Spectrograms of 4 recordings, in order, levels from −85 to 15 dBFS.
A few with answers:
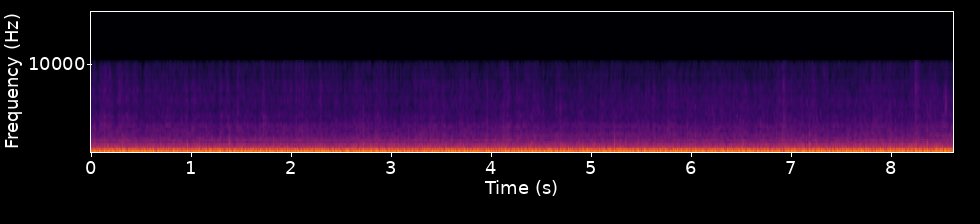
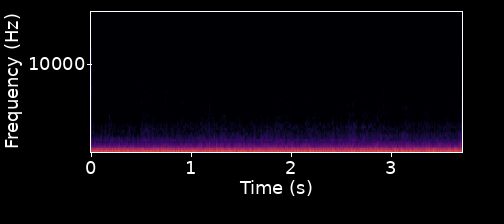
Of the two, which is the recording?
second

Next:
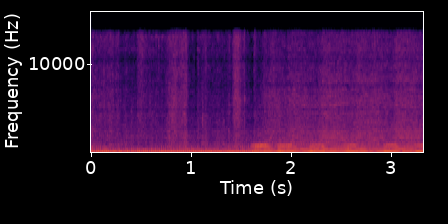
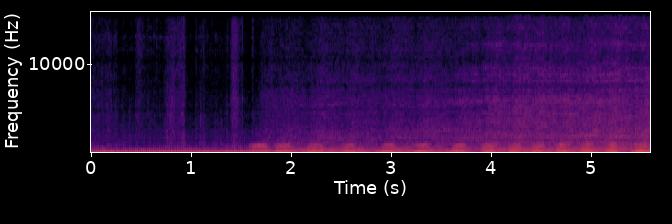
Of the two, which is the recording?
second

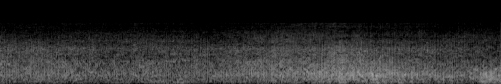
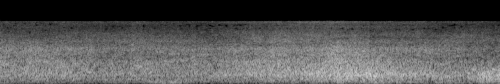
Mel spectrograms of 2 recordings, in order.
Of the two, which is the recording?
second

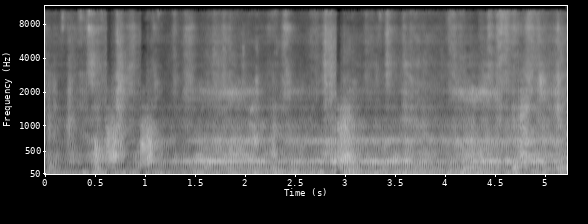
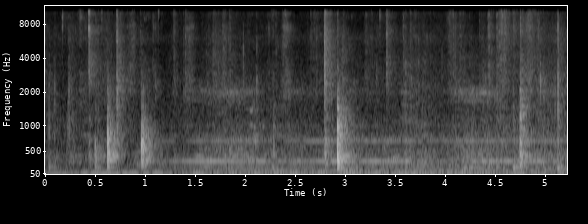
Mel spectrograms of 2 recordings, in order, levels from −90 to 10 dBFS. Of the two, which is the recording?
second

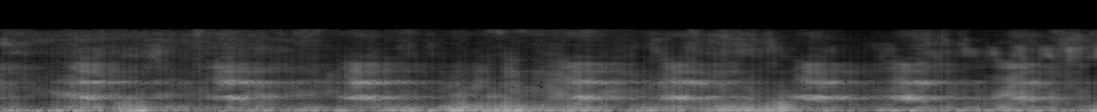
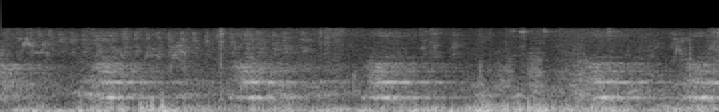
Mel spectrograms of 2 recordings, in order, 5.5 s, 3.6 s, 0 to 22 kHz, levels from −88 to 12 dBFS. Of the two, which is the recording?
second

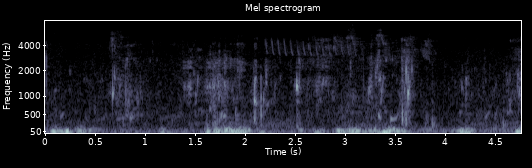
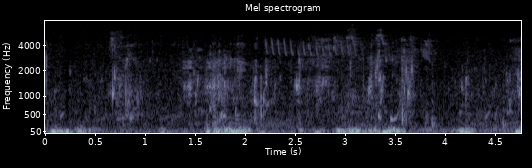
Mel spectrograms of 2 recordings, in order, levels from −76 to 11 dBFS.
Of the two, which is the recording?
first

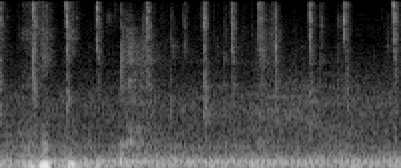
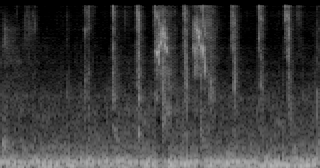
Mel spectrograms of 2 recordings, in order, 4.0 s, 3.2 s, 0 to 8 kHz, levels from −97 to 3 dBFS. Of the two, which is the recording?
first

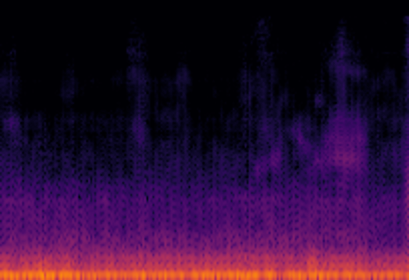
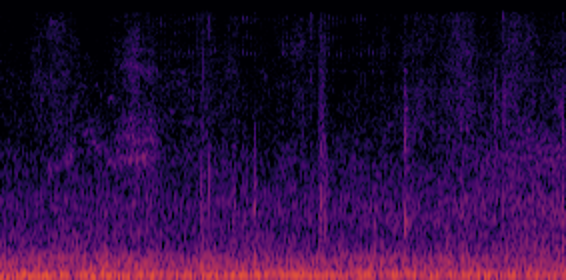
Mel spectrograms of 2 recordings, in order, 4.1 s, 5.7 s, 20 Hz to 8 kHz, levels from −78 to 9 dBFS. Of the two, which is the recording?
second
